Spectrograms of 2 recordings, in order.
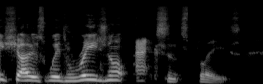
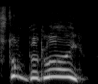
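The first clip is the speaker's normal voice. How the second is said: put-on West Midlands accent, pitched very high; 11 semitones higher than usual. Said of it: "without doing a West Midlands accent".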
